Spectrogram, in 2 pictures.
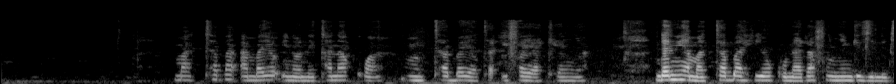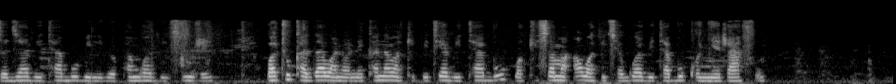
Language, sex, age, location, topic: Swahili, female, 25-35, Nairobi, education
